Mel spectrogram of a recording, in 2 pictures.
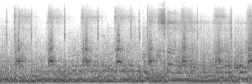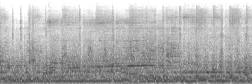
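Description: Live band playing amplified music, with drums keeping a steady beat of about two hits a second under a deep bass guitar line.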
